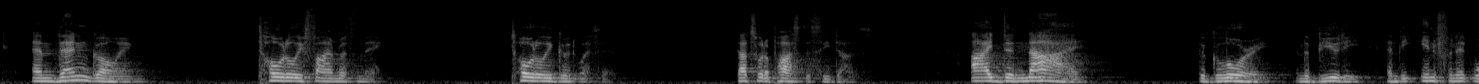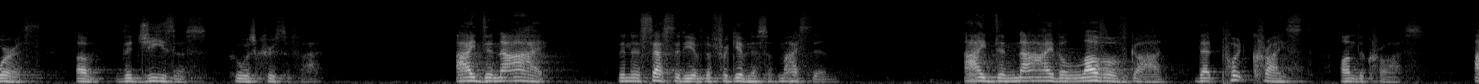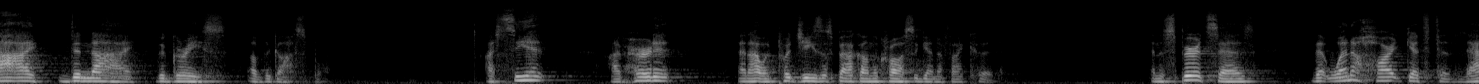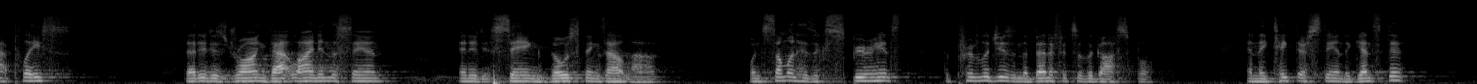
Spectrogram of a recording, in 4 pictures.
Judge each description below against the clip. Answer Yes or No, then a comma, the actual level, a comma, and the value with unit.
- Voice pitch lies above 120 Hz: Yes, medium, 140 Hz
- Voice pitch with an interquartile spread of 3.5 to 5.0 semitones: Yes, average, 4.0 semitones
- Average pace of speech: No, slow, 130 wpm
